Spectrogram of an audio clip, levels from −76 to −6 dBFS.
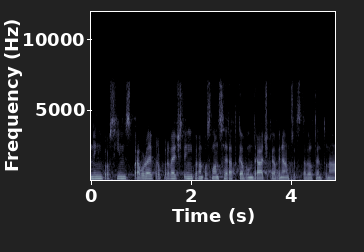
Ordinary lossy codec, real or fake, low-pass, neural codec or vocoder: Opus, 16 kbps; fake; 7.2 kHz; codec, 16 kHz, 4.8 kbps, FACodec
